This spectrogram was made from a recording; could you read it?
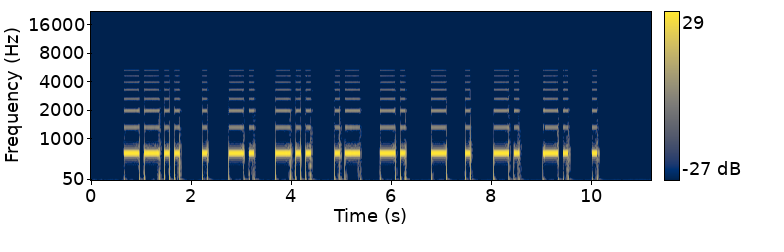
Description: Morse code, heard as a keyed tone, about 12 wpm, spaced as for 10 wpm, 660 Hz. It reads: ZENDANTENNE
